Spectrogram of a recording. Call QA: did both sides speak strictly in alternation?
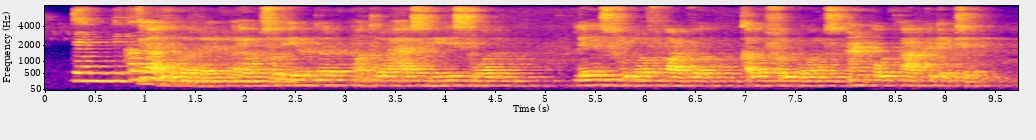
No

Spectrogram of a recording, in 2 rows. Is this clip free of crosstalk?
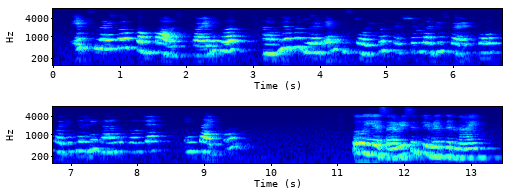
Yes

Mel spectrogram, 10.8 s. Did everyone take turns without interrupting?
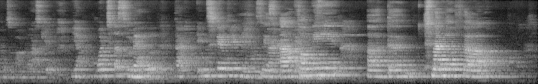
No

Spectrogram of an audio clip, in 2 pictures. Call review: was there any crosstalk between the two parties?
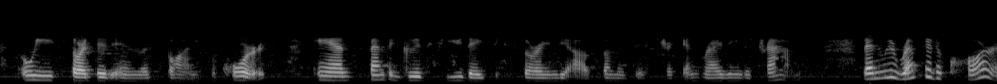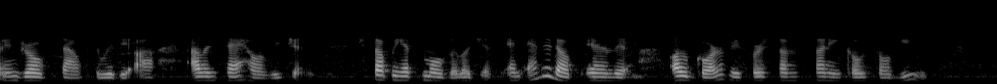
No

